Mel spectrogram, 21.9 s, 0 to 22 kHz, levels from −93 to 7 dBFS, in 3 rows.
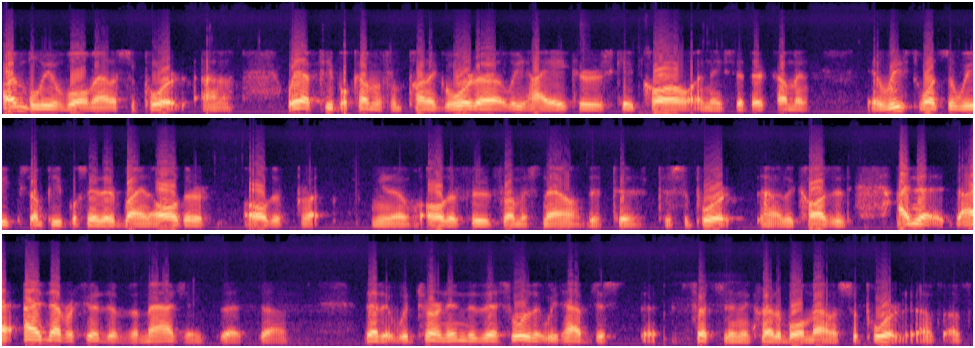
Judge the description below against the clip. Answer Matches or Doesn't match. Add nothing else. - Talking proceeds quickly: Matches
